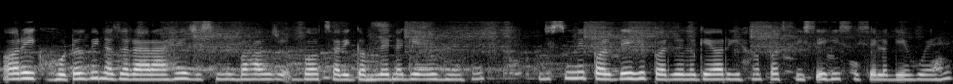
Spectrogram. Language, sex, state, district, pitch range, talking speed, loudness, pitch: Hindi, female, Himachal Pradesh, Shimla, 235-255 Hz, 195 wpm, -17 LUFS, 240 Hz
